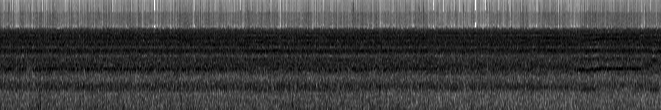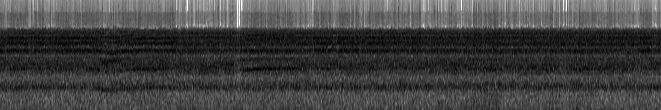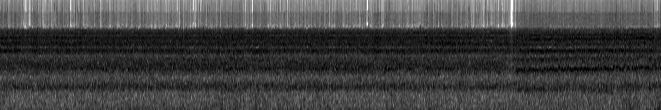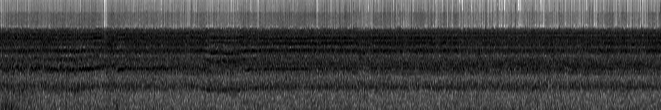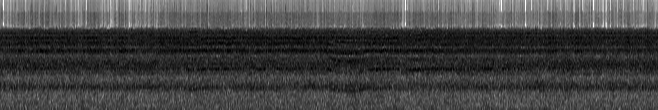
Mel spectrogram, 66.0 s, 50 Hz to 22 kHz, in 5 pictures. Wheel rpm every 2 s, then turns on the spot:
240, 230, 230, 230, 230, 230, 230, 230, 230, 230, 230, 230, 230, 230, 240, 230, 230, 230, 220, 220, 230, 230, 220, 240, 230, 230, 230, 230, 230, 230, 220, 230, 230.
none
